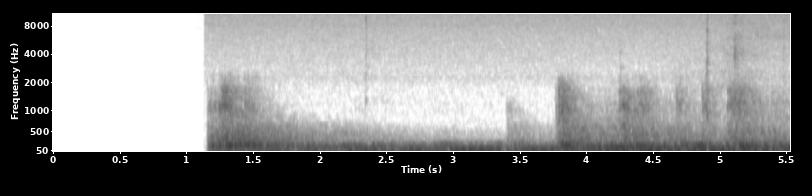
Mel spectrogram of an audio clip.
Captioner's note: big beating sounds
